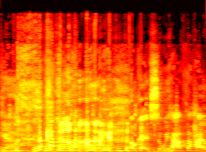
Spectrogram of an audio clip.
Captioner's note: both laughing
